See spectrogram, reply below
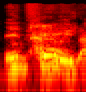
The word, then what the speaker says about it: Boucher: Boucher. I butchered that last name. – Yeah, Boucher.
